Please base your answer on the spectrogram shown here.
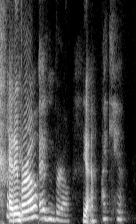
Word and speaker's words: Edinburgh: yeah what would be your next one um Edinburg Edinburgh Edinburgh yeah I can't it's okay it's okay pronunciation but I really do want to go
